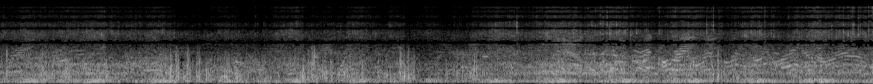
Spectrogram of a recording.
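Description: Supercharged drag cars idling at the starting line, a steady low pulsing rumble, mixed with voices talking close by and wind on the microphone.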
